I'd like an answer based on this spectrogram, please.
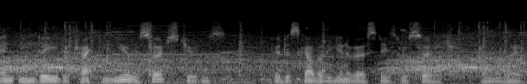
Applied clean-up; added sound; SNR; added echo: none; Crowd; 3 dB; none.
